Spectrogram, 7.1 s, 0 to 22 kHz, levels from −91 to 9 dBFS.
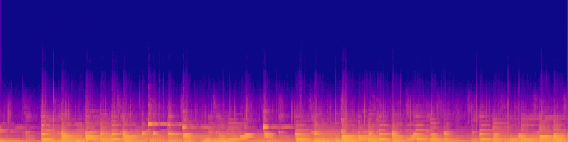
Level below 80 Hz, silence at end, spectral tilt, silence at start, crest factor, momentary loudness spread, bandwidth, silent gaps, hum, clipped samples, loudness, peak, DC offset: -46 dBFS; 0 s; -6.5 dB/octave; 0 s; 14 dB; 5 LU; 7.6 kHz; none; none; under 0.1%; -15 LUFS; 0 dBFS; under 0.1%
